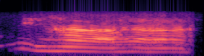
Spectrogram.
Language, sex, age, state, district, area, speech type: Sindhi, female, 45-60, Delhi, South Delhi, urban, conversation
